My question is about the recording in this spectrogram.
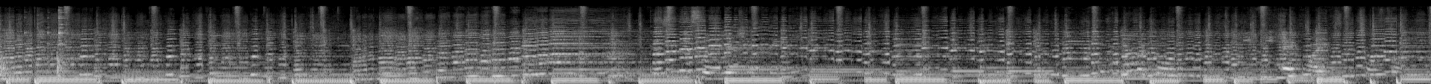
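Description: Background music with a steady, evenly repeating bass beat and a melody above it.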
